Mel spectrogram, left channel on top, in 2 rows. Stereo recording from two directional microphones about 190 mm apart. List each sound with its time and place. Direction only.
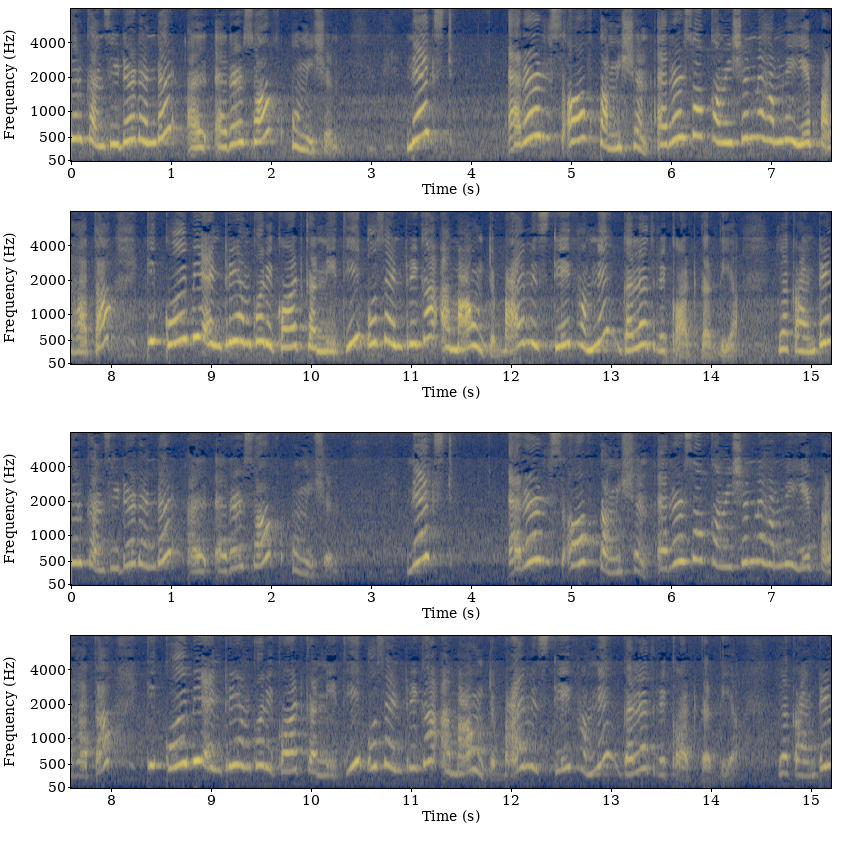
0.0 s a woman's voice: 15° left (ahead or behind)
